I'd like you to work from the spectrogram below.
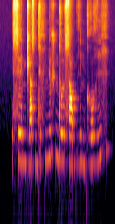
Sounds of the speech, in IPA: s e n d͡ʒ ɑ s n d e x n y ʃ n d o l s ɑ bʱ i n ɡʱ o ɦ i x

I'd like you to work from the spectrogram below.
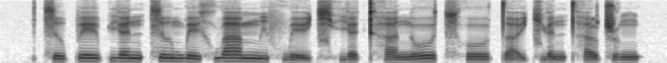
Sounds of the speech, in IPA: t͡s ɹ̩˧˥ p e˥ ɪ̯ p j ɛ˥ n t͡s ɹ̩˥ m w e˨ ɪ̯ x w ä˥ m i˥˩ f w ḛ˨˩ ɪ̯ t͡ɕʰ j ɛ˧˥ kʰ a˧˥ n o˥˩ ʊ̯ t͡sʰ o˥ ʊ̯ t̪ a̰˨˩ ɪ̯ t͡ɕ ɥ ɛ˥˩ n t̪ʰ ä˥ ʈ͡ʂ ʊ˥ ŋ

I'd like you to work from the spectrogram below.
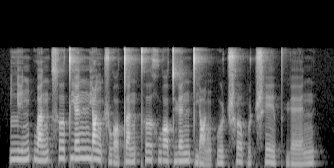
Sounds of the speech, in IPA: l i˧˥ n p w a˧˥ n t͡sʰ ɤ˥ t̪ j ɛ˥ n n̪ j ɑ˥˩ ŋ ʈ͡ʂ w ɔ̰˨˩ t̪ a˧˥ n t̪ʰ ɤ˥ x w ɔ˥˩ t̪ ɥ ɛ˥ n t̪ j ɑ̰˨˩ ŋ p u˧˥ ʈ͡ʂʰ ɤ˥˩ p u˩ ʈ͡ʂʰ e˥˩ ɪ̯ pʰ ɥ ɛ˧˥ n

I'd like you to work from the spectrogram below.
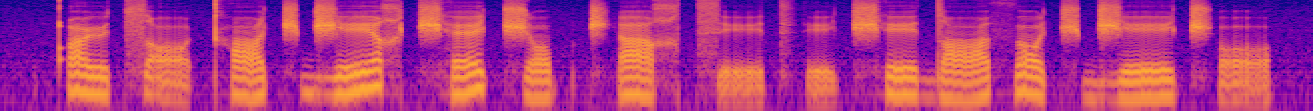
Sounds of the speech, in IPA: qʼ ø˥˨ t͡s ɑ̰˥˨ kʰ ɑ˨˩˦ t͡ʃ d͡ʒ eː˨˦ χ t͡ʃʰ ɛ˨˦ t͡ʃ ɔ˨˩˦ p t͡ʃʼ a˥˨ χ t͡s ḛ˨˩˦ t͡sʼ ḛ˨ t͡ʃʰ e˦ d ɑ˨˩˦ θ ɔ˥˨ t͡ʃ d͡ʒ eː˨˦ t͡ʃʼ ɔ̰˥˨

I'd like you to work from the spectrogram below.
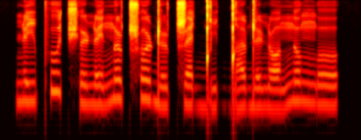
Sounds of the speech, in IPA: ɳ i˨ pʰ u˦ t͡ʃʰ ɯ˨ ɳ e˨ n ɤ˦ ʈ͡ʂʰ o˦ ɖ ɯ˨ ʈ͡ʂ ɛ˨ ɡ͡ǃ i˨ ɡ͡ǃ a˨ ɖ e˨ ɳ ɔ˨ n o˦ ŋ o˦

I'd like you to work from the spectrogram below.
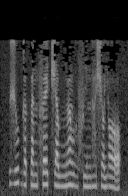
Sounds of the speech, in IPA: ʒ u ɡ ɐ θ a n f ɛ t͡ʃ a w ŋ ɡ ɐ̃ β ɔ̤ f i n a̤ ʃ ɔ j ɔ

